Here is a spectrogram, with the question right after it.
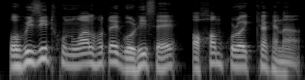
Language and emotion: Assamese, neutral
